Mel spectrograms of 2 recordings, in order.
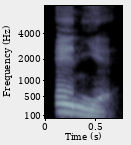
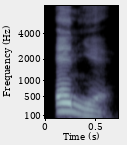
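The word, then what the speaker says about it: eñe: So the pronunciation, whenever you see an N with a tilde above it, that is pronounced Enye. Enye.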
